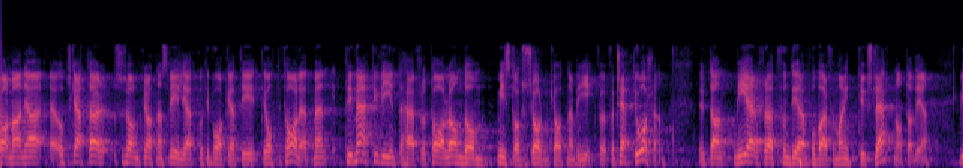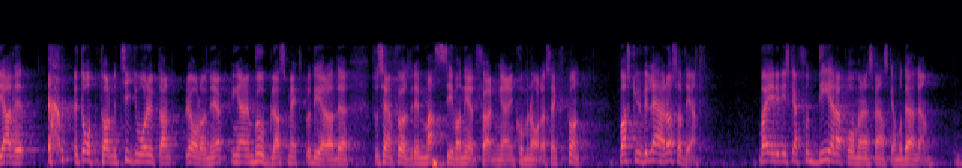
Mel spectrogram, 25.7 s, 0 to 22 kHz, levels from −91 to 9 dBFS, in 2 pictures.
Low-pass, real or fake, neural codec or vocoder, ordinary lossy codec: 7.2 kHz; real; none; Opus, 24 kbps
